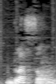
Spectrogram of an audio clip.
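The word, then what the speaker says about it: glaçon: dibaca S walaupun e diikuti oleh A jadi walaupun a i terserah dia akan selalu dibaca S fas GL Kalau sa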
